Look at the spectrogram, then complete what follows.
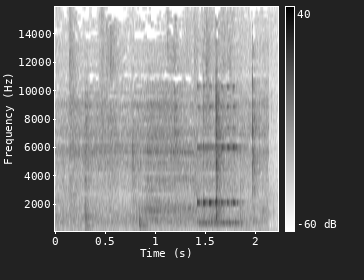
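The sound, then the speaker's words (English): A telephone rings briefly: a short, fairly faint electronic warbling tone follows a couple of soft clicks. “pick up the phone, just.”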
